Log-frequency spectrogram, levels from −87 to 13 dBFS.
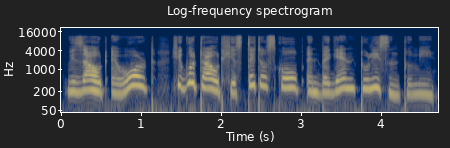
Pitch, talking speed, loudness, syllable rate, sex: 220 Hz, 180 wpm, -19 LUFS, 4.7 syllables/s, female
